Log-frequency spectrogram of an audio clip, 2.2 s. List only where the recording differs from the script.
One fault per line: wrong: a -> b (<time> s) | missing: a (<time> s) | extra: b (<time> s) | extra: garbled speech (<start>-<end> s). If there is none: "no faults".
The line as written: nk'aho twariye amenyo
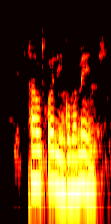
extra: ingoma (1.2 s)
